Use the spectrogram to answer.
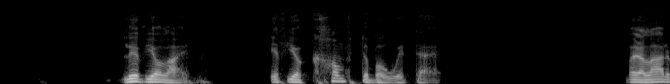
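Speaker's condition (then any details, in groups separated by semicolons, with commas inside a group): No condition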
